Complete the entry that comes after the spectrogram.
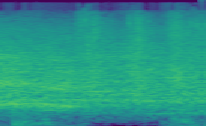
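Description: Crowd at a live wrestling show, a dense roar of voices and cheering that holds loud and steady throughout.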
